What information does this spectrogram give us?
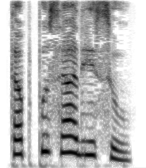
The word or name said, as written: ತಪ್ಪುಸಾಧಿಸು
